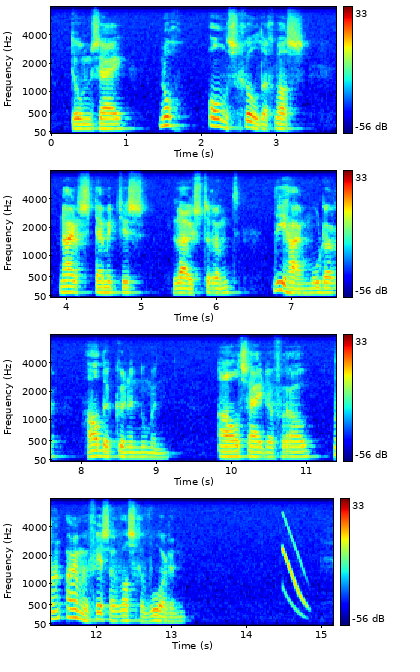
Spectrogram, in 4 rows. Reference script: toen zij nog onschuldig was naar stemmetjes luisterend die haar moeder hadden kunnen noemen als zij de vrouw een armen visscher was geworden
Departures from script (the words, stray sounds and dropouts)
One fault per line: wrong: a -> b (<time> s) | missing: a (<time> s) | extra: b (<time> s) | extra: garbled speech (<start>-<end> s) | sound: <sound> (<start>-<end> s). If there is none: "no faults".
sound: chirp (14.5-14.9 s)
